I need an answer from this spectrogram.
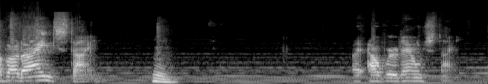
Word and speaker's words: Einstein: Does that E sound? No. Einstein. It doesn't sound. It's silent. Yeah. The first sounding letter is I, not an E, but it's spelled with the E.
